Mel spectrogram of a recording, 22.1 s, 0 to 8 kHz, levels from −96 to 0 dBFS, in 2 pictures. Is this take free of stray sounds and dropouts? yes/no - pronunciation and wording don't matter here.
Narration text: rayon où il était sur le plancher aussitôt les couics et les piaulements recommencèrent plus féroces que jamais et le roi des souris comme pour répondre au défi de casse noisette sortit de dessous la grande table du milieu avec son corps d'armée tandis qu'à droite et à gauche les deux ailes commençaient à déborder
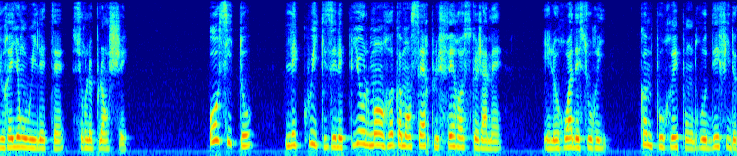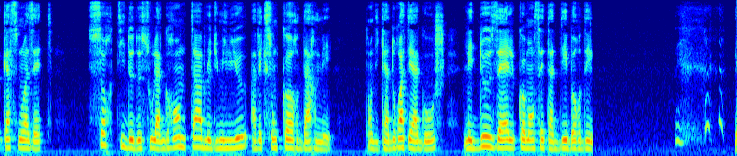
no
